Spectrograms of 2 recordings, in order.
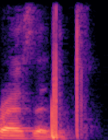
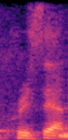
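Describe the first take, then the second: First: The stress is on the first syllable. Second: The stress is on the second syllable. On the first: It is used as a noun. The speaker calls it wrong. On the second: It is used as a verb. The speaker calls it right. "We say present"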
